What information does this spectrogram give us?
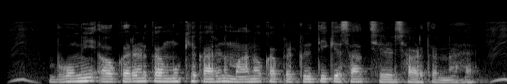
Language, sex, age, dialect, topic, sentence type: Hindi, male, 18-24, Kanauji Braj Bhasha, agriculture, statement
